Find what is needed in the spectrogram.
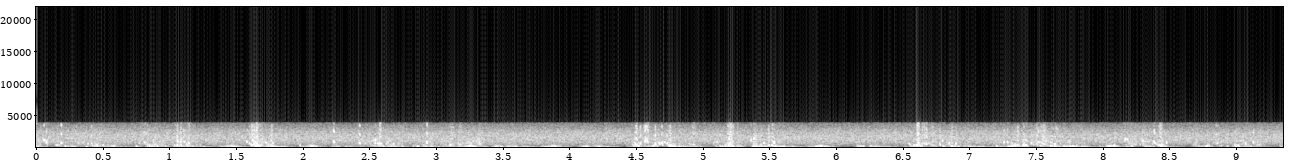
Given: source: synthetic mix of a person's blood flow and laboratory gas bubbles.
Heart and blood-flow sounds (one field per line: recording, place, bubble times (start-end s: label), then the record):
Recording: Doppler ultrasound of blood flow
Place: precordium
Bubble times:
0.00-0.08 s: bubbles
0.12-0.64 s: bubbles
0.71-1.27 s: bubbles
1.55-1.84 s: bubbles
1.95-2.14 s: bubbles
2.20-2.27 s: bubbles
2.41-2.79 s: bubbles
2.88-3.39 s: bubbles
4.44-4.99 s: bubbles
5.07-5.58 s: bubbles
6.50-6.99 s: bubbles
7.16-7.90 s: bubbles
8.04-8.52 s: bubbles
8.66-9.23 s: bubbles
9.30-9.36 s: bubbles
From the record:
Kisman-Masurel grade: 332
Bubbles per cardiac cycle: rolling drumbeat, 9 or more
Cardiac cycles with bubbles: 50 to 99%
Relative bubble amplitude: moderate (0.250 to 0.450)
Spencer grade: 3 (all of the cardiac periods contain showers or single bubble signals, but not dominating or overriding the cardiac motion signals)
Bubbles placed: anywhere in the cardiac cycle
